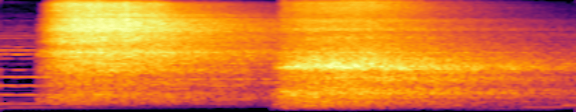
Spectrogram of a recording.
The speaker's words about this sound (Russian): «Чернила», — ответил мастер, поднес склянку к носу и глубоко вздохнул.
